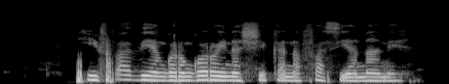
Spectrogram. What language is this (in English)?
Swahili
